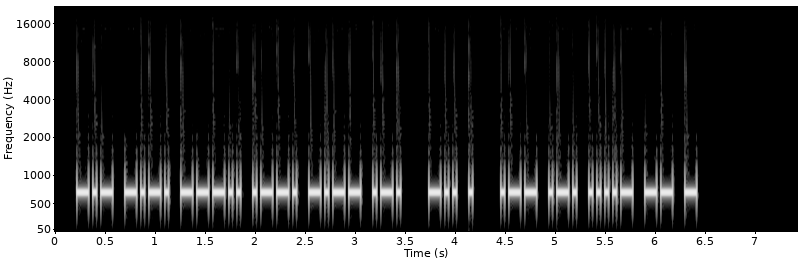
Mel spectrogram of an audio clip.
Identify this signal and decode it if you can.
Morse code, heard as a keyed tone, about 30 wpm, 700 Hz. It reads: KC8PYR DE WR4MT
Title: USA Callsign DE Callsign 30wpm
